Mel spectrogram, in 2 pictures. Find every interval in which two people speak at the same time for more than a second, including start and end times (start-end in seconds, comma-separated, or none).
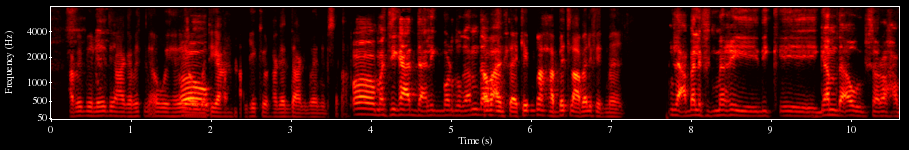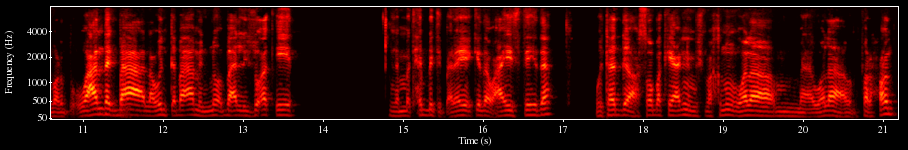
none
